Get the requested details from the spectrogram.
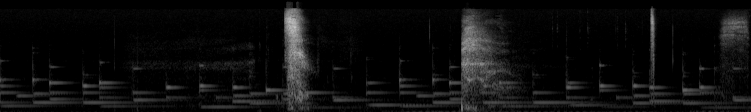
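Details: Two sharp sneezes, with soft xylophone-like music in the background.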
